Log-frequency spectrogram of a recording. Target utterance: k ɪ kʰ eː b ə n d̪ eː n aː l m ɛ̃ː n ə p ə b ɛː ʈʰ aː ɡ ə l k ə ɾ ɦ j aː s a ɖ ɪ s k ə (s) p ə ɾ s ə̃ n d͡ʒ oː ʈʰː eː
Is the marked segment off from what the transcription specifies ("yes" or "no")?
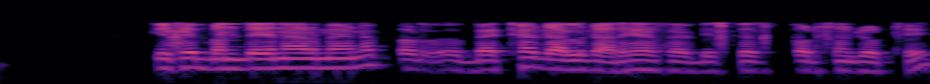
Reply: no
